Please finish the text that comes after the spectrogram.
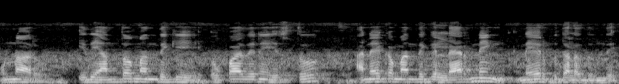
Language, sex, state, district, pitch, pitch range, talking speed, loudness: Telugu, male, Andhra Pradesh, Manyam, 115 Hz, 105-125 Hz, 85 wpm, -16 LUFS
